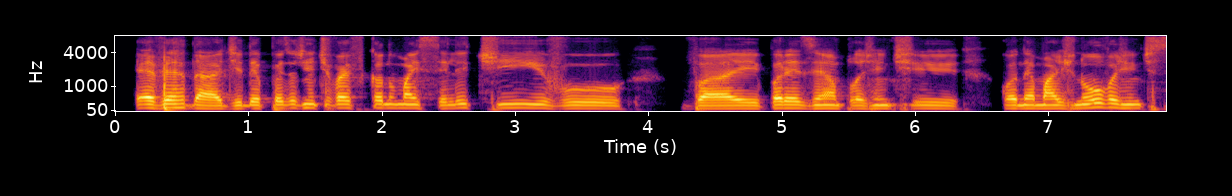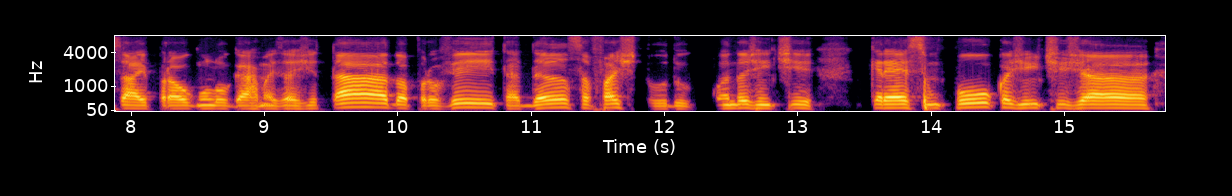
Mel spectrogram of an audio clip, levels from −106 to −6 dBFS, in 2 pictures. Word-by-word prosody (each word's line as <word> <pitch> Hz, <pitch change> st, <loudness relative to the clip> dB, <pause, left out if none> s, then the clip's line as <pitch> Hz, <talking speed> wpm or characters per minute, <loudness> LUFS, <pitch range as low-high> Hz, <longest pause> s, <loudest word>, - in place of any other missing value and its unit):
É 140 Hz, -, +7 dB
verdade. 120 Hz, -7 st, +2 dB
E -, -, -3 dB
depois 125 Hz, +2 st, -2 dB
a -, -, -2 dB
gente 145 Hz, +1 st, -4 dB
vai 145 Hz, 0 st, +2 dB
ficando 140 Hz, 0 st, -4 dB
mais 135 Hz, -1 st, 0 dB
seletivo, 125 Hz, -4 st, -5 dB, 0.4 s
vai 115 Hz, 0 st, +3 dB
por 130 Hz, -, +3 dB
exemplo, 125 Hz, -1 st, -1 dB
a -, -, 0 dB
gente 120 Hz, -1 st, -6 dB, 0.3 s
quando 120 Hz, 0 st, 0 dB
é 125 Hz, -, +3 dB
mais 120 Hz, -1 st, 0 dB
novo 155 Hz, +5 st, +2 dB
a 155 Hz, -, +3 dB
gente 135 Hz, 0 st, -3 dB
sai 120 Hz, -2 st, 0 dB
pra -, -, -3 dB
algum 120 Hz, 0 st, -1 dB
lugar 115 Hz, -1 st, -2 dB
mais 110 Hz, -, -6 dB
agitado, 155 Hz, +7 st, +3 dB
aproveita, 150 Hz, 0 st, -2 dB
dança, 140 Hz, +4 st, +1 dB
faz 145 Hz, +1 st, -1 dB
tudo. 105 Hz, -1 st, -12 dB
Quando 130 Hz, +2 st, -3 dB
a -, -, +2 dB
gente 130 Hz, 0 st, -4 dB, 0.4 s
cresce 140 Hz, -1 st, +4 dB
um 270 Hz, -, -3 dB
pouco, 170 Hz, -, +1 dB
a -, -, +1 dB
gente 140 Hz, 0 st, -5 dB
já 135 Hz, 0 st, +4 dB
130 Hz, 150 wpm, -20 LUFS, 120-145 Hz, 0.4 s, É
